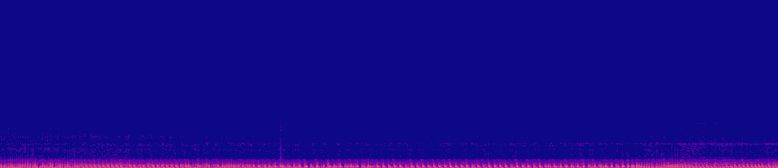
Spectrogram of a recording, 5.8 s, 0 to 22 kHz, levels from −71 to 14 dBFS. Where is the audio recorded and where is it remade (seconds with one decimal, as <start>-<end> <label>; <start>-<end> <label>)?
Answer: 0.0-0.6 remade; 0.6-1.4 recorded; 1.4-2.8 remade; 2.8-4.1 recorded; 4.1-5.1 remade; 5.1-5.8 recorded

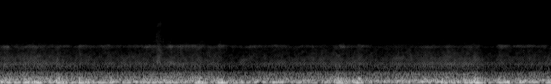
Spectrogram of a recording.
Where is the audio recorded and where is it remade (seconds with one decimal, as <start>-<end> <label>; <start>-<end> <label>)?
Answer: 0.0-5.5 remade

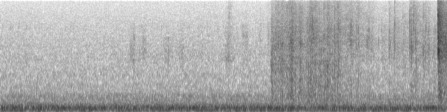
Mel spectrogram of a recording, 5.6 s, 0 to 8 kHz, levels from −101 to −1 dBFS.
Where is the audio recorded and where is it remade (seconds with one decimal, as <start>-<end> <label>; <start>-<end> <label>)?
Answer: 0.0-5.6 recorded

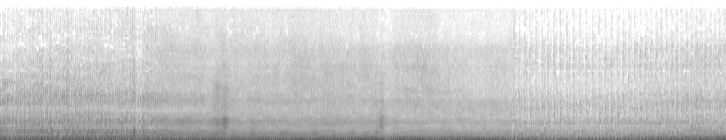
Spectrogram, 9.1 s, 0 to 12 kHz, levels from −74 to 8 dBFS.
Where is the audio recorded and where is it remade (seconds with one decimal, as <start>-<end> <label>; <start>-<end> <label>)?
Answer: 0.0-2.0 recorded; 2.0-6.4 remade; 6.4-9.1 recorded

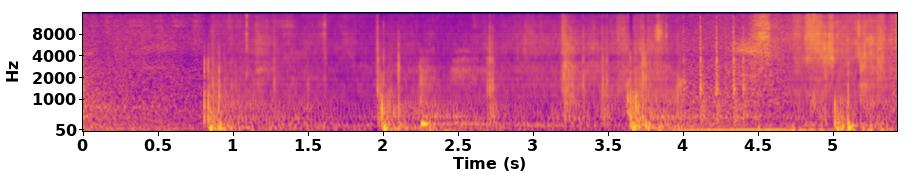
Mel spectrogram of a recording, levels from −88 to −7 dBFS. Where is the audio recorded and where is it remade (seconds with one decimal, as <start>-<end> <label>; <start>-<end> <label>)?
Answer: 0.0-0.8 recorded; 0.8-4.0 remade; 4.0-4.7 recorded; 4.7-5.4 remade

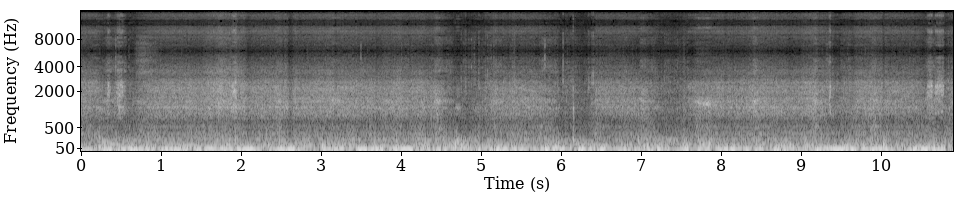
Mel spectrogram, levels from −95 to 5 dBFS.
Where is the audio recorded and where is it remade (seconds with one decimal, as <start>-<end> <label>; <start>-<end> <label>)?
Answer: 0.0-10.9 remade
